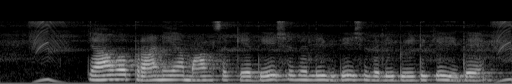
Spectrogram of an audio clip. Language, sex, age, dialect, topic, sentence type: Kannada, female, 18-24, Coastal/Dakshin, agriculture, question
